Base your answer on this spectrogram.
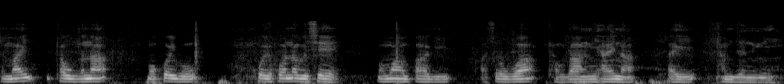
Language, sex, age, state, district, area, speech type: Manipuri, male, 60+, Manipur, Imphal East, rural, spontaneous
